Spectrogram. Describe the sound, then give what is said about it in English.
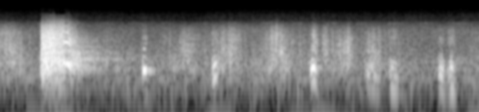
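One loud, sharp gunshot bursts out and fades over about half a second, followed by quieter, scattered sounds and brief thumps. “Killed him first shot.”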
